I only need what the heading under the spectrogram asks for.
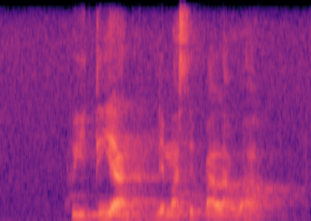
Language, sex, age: Southern Sotho, male, 25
